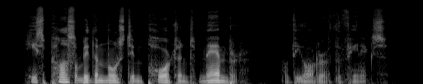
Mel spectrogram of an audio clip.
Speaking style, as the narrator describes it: Dumbledore murmured

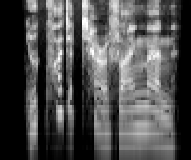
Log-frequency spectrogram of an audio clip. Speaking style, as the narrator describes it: she sighed

